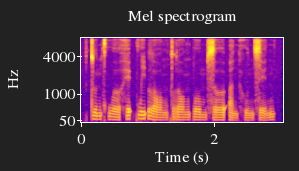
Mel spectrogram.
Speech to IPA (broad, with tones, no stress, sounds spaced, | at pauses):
t u˧ n kʰ w ɤː˨˩ h e˥˩ ʔ k w i˥˩ ʔ l ɔː˩˦ ŋ k r ɔː˧ ŋ p oː˧ m s ɤː˧ ʔ a˨˩ n h u˩˦ n s e˩˦ n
